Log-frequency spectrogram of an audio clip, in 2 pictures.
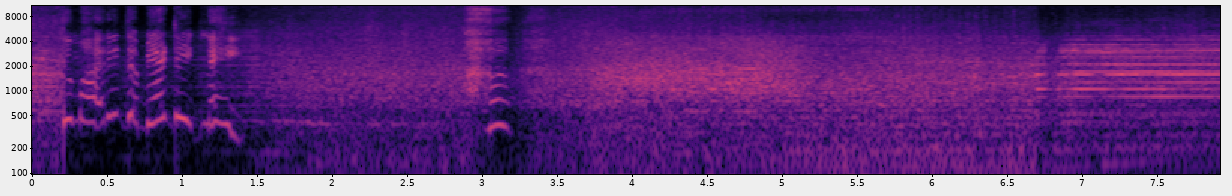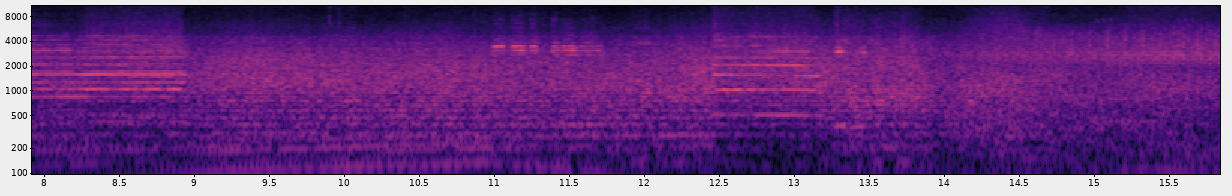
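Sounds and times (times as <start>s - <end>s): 
busy road traffic rumble: 0.0s - 15.8s
speech: 0.7s - 2.0s, 2.9s - 4.0s
car horns honking: 6.6s - 9.1s, 10.9s - 11.8s, 12.4s - 13.7s.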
